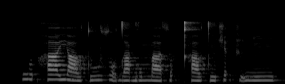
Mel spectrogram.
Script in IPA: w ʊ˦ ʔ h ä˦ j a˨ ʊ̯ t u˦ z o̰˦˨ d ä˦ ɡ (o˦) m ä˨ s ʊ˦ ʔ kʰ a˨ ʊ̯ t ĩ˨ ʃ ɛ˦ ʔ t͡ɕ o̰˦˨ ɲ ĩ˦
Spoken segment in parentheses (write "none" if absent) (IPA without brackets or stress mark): o˦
